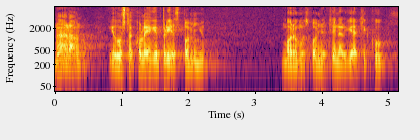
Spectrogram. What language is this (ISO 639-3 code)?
hrv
